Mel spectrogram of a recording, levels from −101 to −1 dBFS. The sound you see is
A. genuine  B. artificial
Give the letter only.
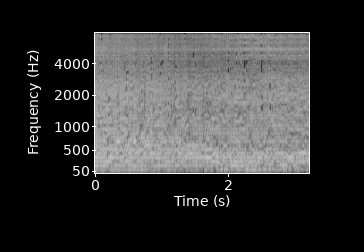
B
